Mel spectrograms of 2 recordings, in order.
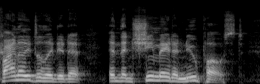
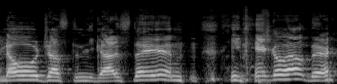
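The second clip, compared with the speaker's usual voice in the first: mock parent scolding; 5 semitones higher than usual. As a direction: play the parent scolding Justin to stay indoors. Parents voiced keeping Justin inside.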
